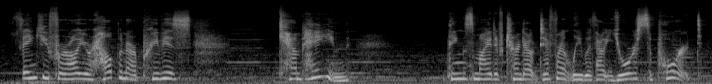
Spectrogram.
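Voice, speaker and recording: A woman's voice: fairly high pitch, lightly acted. A woman playing a dignified, dutiful young ruler in a video game, speaking formally and politely. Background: game music.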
